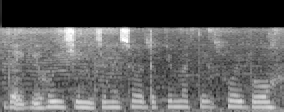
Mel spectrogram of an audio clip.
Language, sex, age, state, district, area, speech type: Manipuri, female, 30-45, Manipur, Imphal East, rural, spontaneous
